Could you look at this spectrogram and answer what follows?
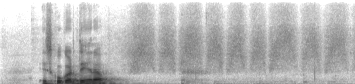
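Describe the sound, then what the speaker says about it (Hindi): A hand rubs an object in a classroom physics demonstration, about ten steady back-and-forth rubbing strokes in an even rhythm, close and fairly soft, after a short burst of speech. "चलिए अब इसको करते हैं रब"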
